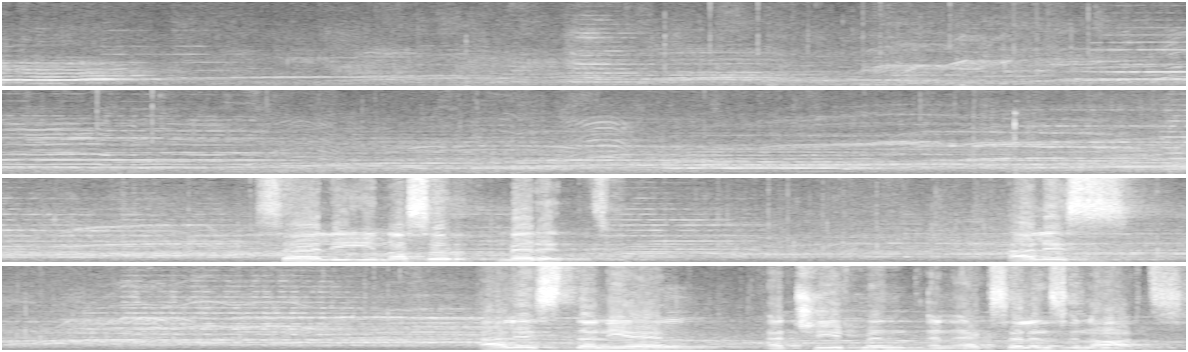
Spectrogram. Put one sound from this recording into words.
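A man speaks into a microphone through loudspeakers in a large echoing hall.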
